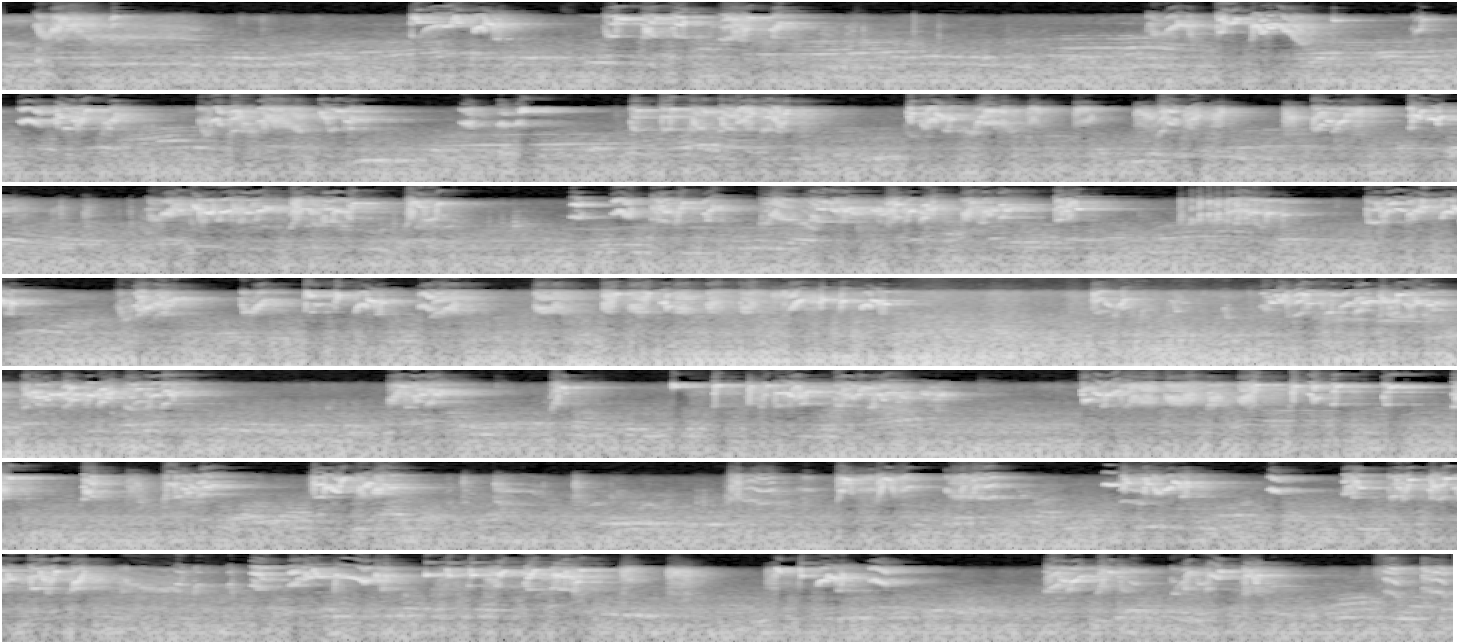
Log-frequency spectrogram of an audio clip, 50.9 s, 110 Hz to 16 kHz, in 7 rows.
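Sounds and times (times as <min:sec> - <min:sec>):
lovebirds chirping and squawking: 0:00.0 - 0:04.7, 0:05.4 - 0:50.9.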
